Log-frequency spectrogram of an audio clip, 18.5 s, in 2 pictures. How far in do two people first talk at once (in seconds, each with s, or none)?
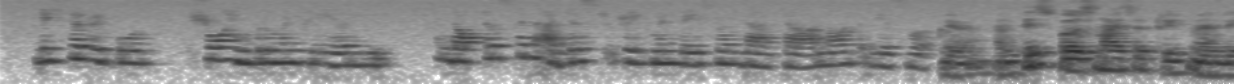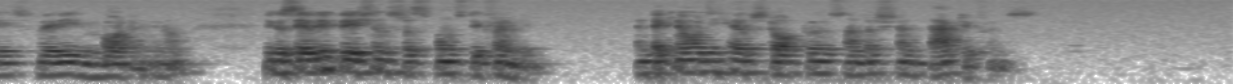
none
